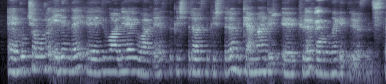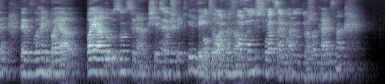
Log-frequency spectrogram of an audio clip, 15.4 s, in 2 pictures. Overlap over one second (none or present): present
